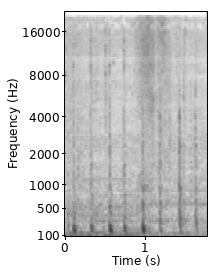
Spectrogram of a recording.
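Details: Mercedes W210 steering play with dull, regular clunks about four or five a second; car wanders on bad roads, front end and steering box checked fine, traced to a loose bolt on the steering shaft universal joint.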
